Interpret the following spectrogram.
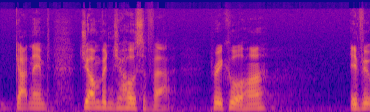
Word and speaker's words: Jehoshaphat: your hammer with a thumb he said jumpin Jehosaphat which is lame so just to be clear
